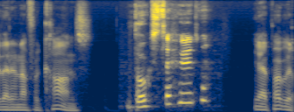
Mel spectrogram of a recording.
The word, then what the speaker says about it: Buxtehude: Buxtehude? Yeah, probably like that. I don't know either. Yeah, that sounds more Swedish than it does. That sounds more Scandinavian than it does. Buxtehude.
